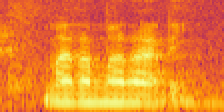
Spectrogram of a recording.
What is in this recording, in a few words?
"becomesmooth", Nukuoro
